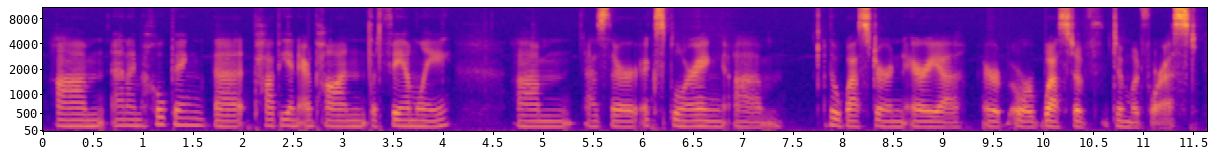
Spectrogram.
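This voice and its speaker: A woman's voice: sits low, a bit bright. A woman reading a children's book aloud as a storyteller and commenting on it casually.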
